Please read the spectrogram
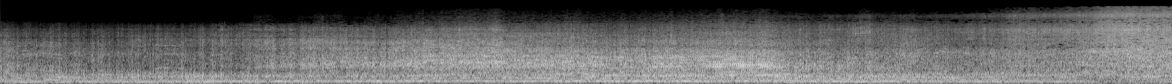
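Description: A field of dirt-track stock cars running laps, their engines droning steadily together. The sound grows louder near the end.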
